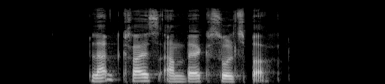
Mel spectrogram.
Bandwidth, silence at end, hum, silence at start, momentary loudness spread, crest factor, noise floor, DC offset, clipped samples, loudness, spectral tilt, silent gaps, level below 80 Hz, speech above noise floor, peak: 15 kHz; 1.2 s; none; 0.9 s; 7 LU; 18 dB; -83 dBFS; under 0.1%; under 0.1%; -18 LUFS; -3.5 dB/octave; none; -66 dBFS; 65 dB; -2 dBFS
